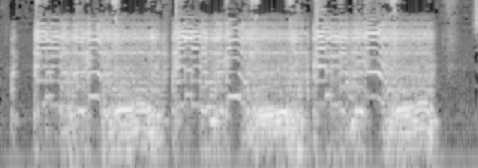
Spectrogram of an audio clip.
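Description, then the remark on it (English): A distorted electric guitar plays a quick repeating D minor arpeggio riff mimicking a band's cell phone ringtone, loud, with bright sustained notes and short breaks between phrases. No one speaks. “I'm going to show you how I play the cell phone ring.”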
